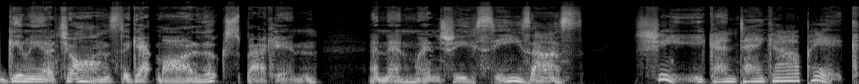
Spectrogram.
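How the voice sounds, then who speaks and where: A put-on character voice from a man, menacing in tone, fairly low in pitch and very slow in pace. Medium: read story. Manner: coarse, menacing.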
